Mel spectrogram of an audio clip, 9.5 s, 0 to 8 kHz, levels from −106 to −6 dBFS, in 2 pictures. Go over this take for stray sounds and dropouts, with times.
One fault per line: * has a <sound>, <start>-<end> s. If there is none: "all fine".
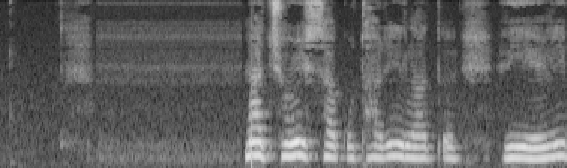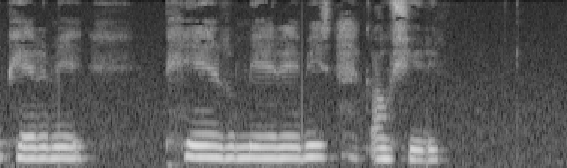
all fine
